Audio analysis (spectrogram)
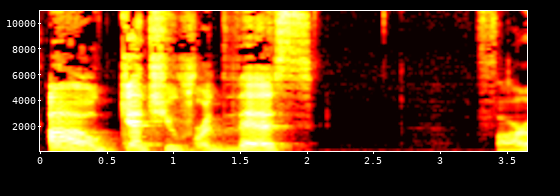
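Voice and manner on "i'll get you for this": shouting. Acted.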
